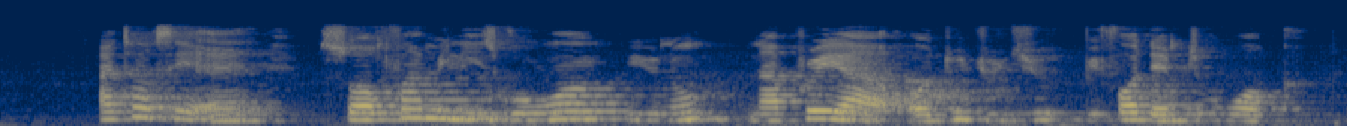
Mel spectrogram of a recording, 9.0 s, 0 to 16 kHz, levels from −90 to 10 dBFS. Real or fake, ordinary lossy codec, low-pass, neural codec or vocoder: real; none; 7.2 kHz; none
